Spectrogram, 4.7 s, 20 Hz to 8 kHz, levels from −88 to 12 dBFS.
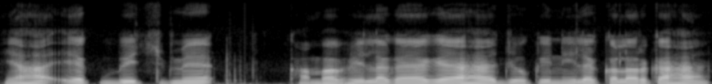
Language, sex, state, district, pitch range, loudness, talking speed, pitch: Hindi, male, Jharkhand, Palamu, 155-170 Hz, -18 LUFS, 190 wpm, 165 Hz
